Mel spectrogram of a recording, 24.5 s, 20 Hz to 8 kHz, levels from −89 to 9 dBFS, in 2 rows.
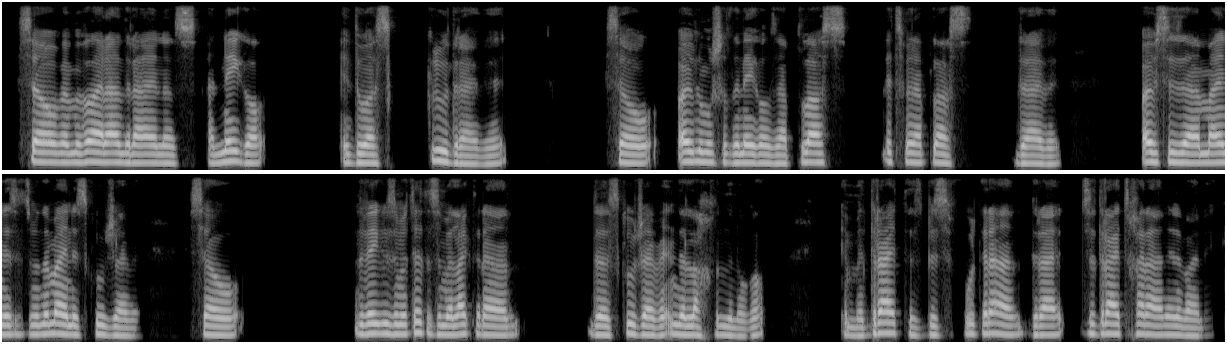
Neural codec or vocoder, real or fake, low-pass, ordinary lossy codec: none; real; 7.2 kHz; none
